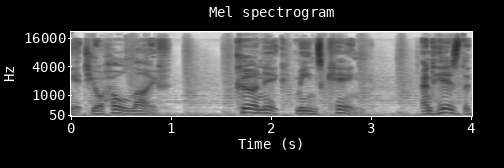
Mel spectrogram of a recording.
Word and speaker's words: König: Americans say Ko-o-nig. Germans say Koenig, that year sound. And again, the scraping ch each at the end.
